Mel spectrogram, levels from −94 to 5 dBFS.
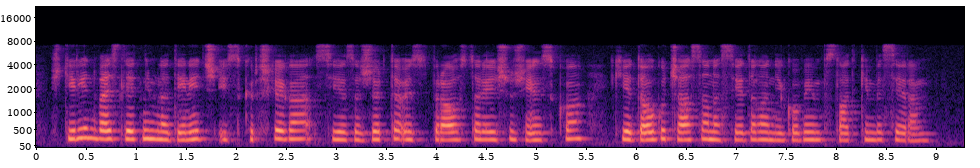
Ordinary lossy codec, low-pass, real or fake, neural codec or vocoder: none; 7.2 kHz; real; none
